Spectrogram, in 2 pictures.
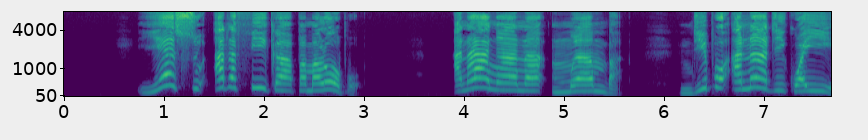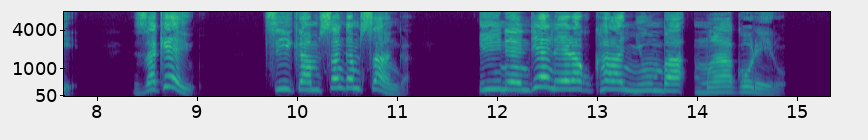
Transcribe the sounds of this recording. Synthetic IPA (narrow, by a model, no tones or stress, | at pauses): jɛsuatafikapamalɔpɔ̰ | anajaŋanam̩mwaːmba̰ | ndipɔʔanat̬ikwaiːjɛ | zakɛju | t͡sʰikam̩saŋɡam̩saːŋɡa̰ | inɛndiɛnɛɾakukʰalaɲumbamwaːk̬ɔlɛːɾɔ̰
